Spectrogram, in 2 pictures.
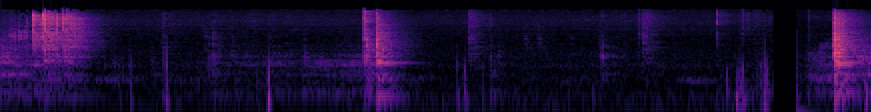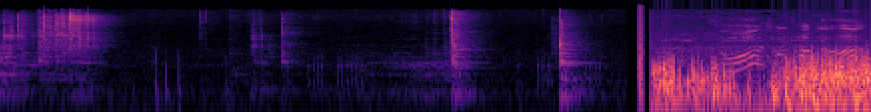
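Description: Small plastic bowling pins clattering as a ball rolls down a wooden tabletop mini bowling lane and knocks them over, in several short bursts a few seconds apart with light taps between. Near the end, wind noise on the microphone takes over.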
